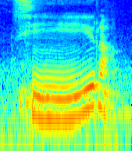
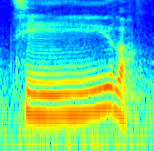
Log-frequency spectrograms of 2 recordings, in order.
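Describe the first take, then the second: Both takes have the same delivery.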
